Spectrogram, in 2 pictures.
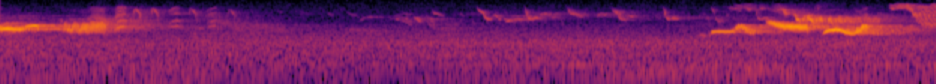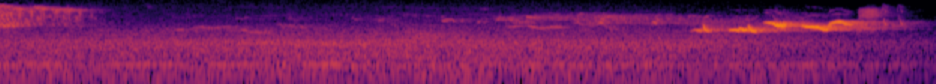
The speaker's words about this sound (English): I was out in the park recording the blackbirds for the melody, but... there was also a blackbird making some rather odd noises, a bit like a thrush. So I guess this isn't what you'd call blackbird song, more blackbird calls or articulations.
